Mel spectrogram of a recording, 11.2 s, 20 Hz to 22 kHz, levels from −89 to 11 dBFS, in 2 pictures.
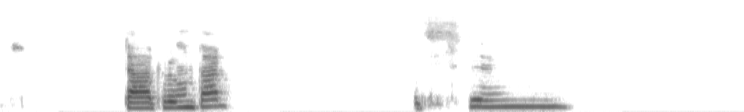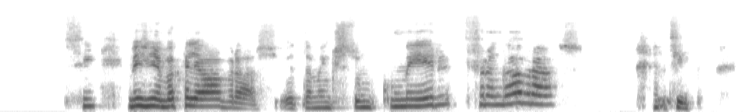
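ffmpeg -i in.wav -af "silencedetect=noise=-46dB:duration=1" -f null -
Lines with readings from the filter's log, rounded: silence_start: 1.69
silence_end: 3.11 | silence_duration: 1.42
silence_start: 4.24
silence_end: 6.08 | silence_duration: 1.84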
